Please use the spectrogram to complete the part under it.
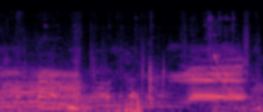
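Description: A Jersey-Cholistani cross cow moos twice on a farm, loud, close, drawn-out bellows separated by a short pause with light rustling between.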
